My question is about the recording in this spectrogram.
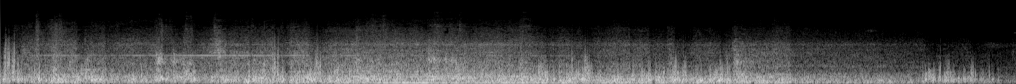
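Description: Railhead treatment train going past, its trailing Class 68 diesel-electric locomotive rumbling by on the rails, with a brief high whine in the first few seconds. The sound dies away near the end as the train moves off.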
